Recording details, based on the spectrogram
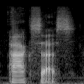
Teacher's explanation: So not axis, but access. And then the stress actually goes on the first syllable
